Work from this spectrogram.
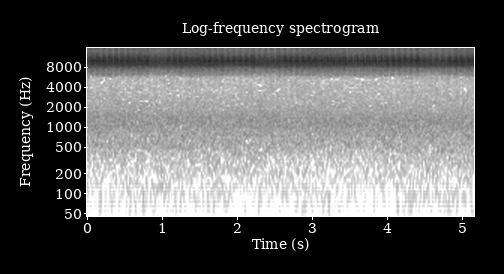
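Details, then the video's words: Stridulating crickets, chiefly males, give a constant thin high-pitched trill with slight pulsing, a uniform insect chorus without gaps or other noises. "Most relaxing cricket sound"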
